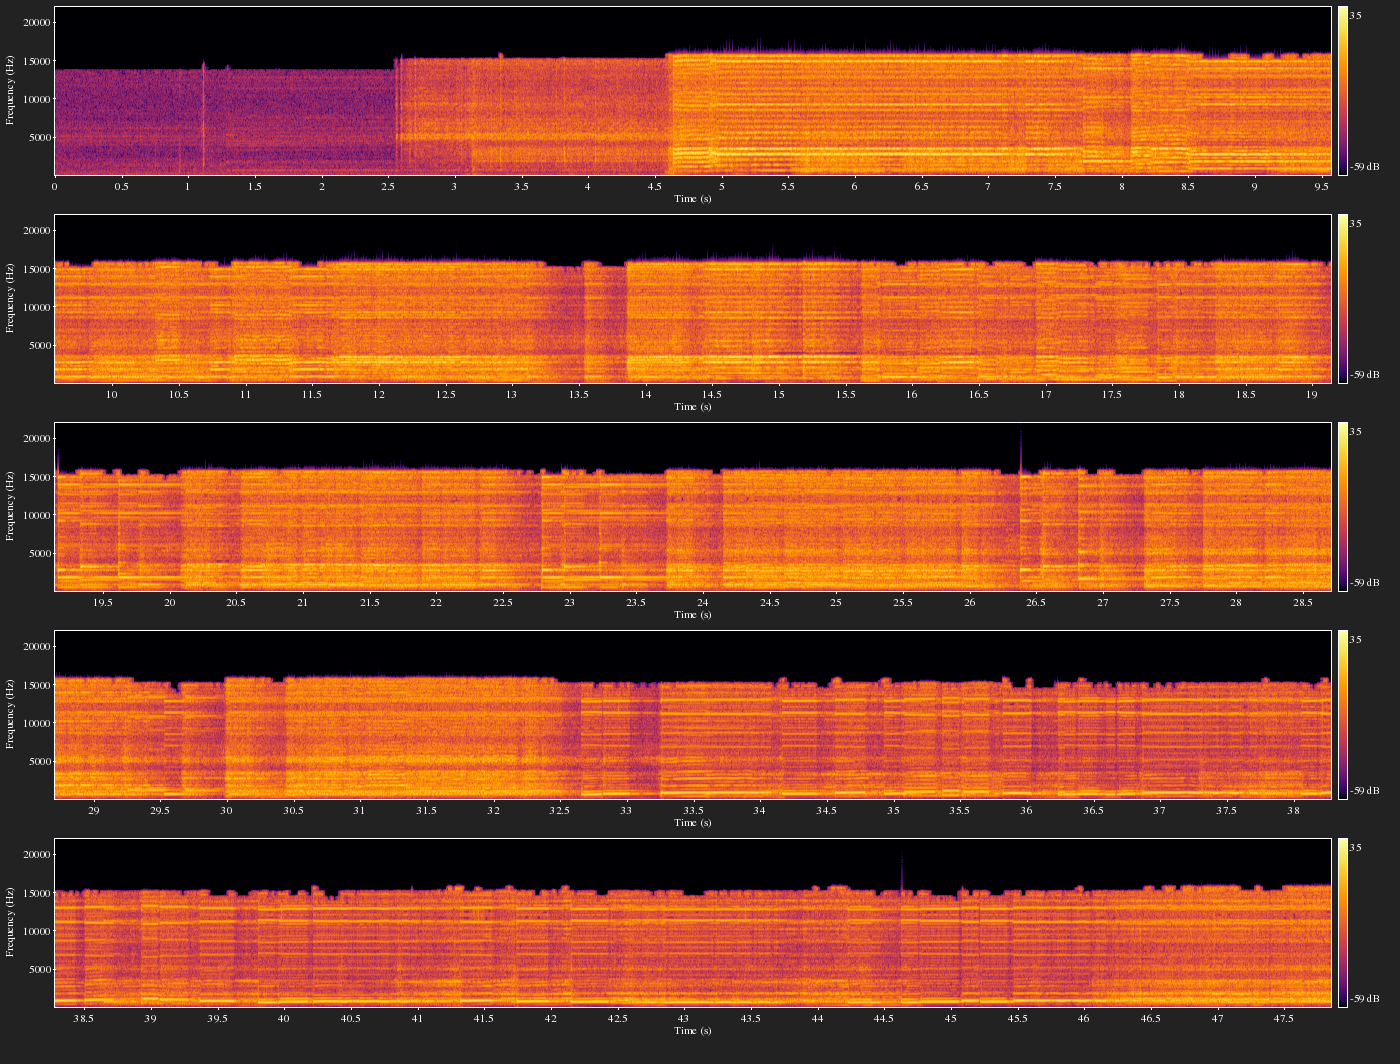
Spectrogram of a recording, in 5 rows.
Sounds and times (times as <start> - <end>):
Music: 4.4 - 47.8.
